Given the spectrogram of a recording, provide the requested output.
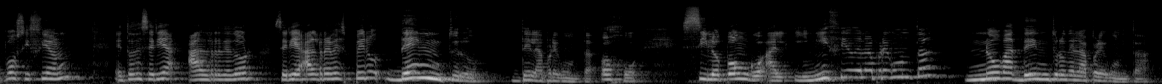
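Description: A woman teacher, her voice sitting somewhat high. She runs a live grammar lesson, tossing in quick checks for her listeners and lifting her voice to act out example phrases. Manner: checks in constantly with rhetorical "¿sí?" and "¿vale?"; acts out example phrases with a raised, louder voice. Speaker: Spanish teacher.

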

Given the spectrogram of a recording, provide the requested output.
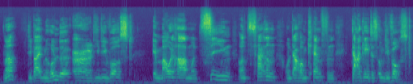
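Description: A man teaching idioms in a language lesson, slow and clear, repeating phrases and acting out little scenes in playful put-on voices. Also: mid-range voice, steady tone, a bit bright. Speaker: German teacher.

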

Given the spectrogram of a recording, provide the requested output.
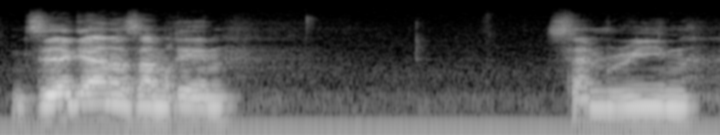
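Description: A man's voice: on the low side, flat delivery, extremely slow. A man teaching German in a livestream lesson, speaking in simple, repetitive sentences for learners.

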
